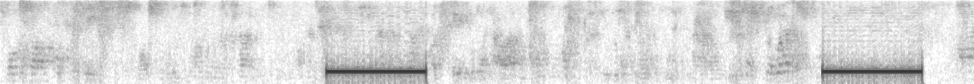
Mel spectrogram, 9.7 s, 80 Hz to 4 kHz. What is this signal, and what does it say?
Ringback tone (Europe, 425 Hz), with speech.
